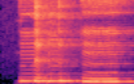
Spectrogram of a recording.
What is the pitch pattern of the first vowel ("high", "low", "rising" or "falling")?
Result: high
